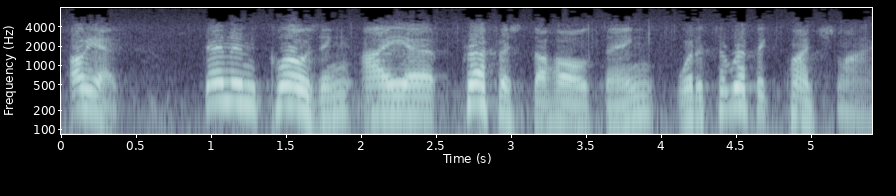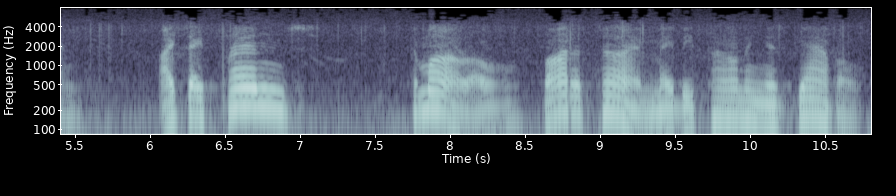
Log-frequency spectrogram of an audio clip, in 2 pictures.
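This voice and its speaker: A man's voice: fairly high pitch, sing-song, measured pace. An actor playing a scheming tavern manager in a 1940s radio comedy, with ungrammatical, wheedling salesman's patter. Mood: grandly pitching. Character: scheming, fast-talking tavern manager, small-time promoter with grand ideas. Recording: muffled, noisy 1940s radio recording.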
